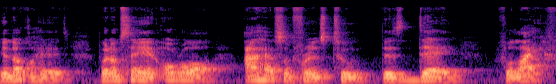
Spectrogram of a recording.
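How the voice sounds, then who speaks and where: Audible room echo around a man's medium-pitched voice in a northeastern US accent. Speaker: commentator reacting to videos. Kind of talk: casual reaction commentary. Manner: halting, with many restarts.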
